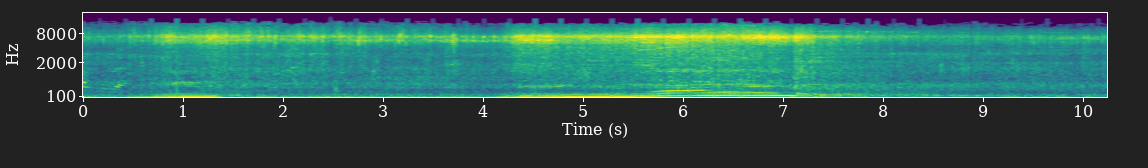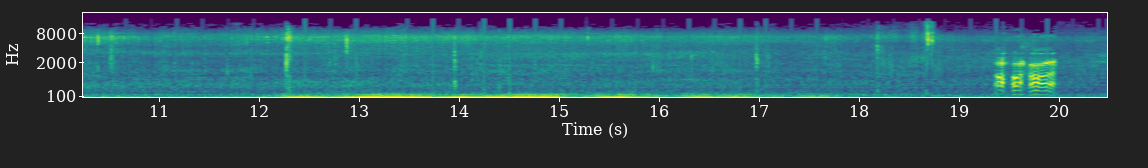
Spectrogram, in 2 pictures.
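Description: A lifted Jeep Rubicon pulling away, its engine revving up and rumbling close by, then settling into a steady drone with a second rev later, with people talking over it.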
